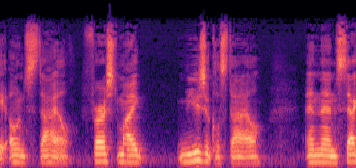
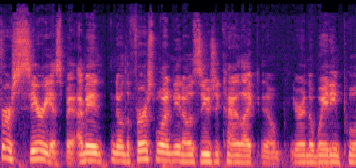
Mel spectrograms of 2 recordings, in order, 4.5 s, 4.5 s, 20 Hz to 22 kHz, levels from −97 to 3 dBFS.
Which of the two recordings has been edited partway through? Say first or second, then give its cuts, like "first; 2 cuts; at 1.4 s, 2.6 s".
second; 2 cuts; at 1.3 s, 3.3 s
